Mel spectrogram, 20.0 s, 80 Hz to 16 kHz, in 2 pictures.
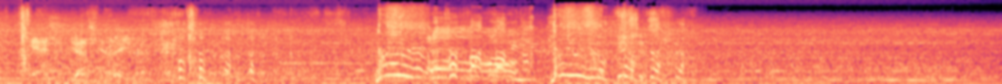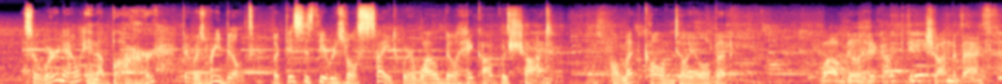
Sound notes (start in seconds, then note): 1.6 laughter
